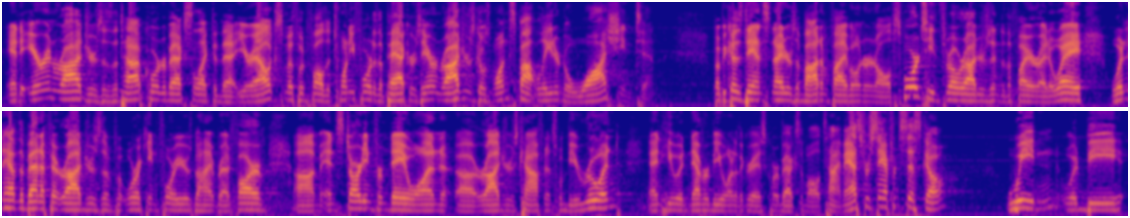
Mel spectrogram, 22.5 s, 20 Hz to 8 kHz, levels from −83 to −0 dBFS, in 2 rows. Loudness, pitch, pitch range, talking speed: -27 LUFS, 140 Hz, 125-160 Hz, 240 wpm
